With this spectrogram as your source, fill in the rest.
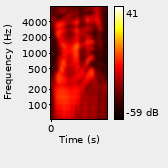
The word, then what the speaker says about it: Johannes: name Powell Powell but yanes was was correct yeah that's how it's pronounced the the the author of this letter Johannes yes that's the German version of the name John Johannes there are many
